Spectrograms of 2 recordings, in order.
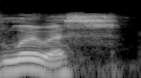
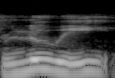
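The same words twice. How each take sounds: First: The name is pronounced the English way. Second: The name is pronounced the French way. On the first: "In English, it's Louis" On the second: "In French, it's Louis"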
